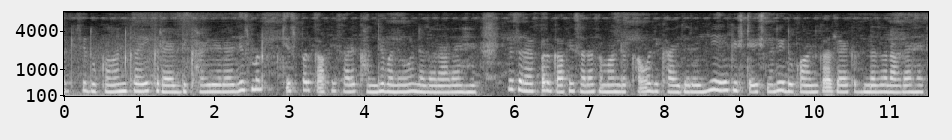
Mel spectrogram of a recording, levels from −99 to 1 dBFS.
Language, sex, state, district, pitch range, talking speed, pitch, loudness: Hindi, female, Rajasthan, Churu, 235-260 Hz, 215 wpm, 240 Hz, -15 LUFS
